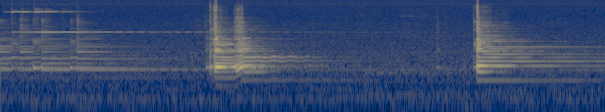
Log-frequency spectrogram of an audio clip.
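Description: Pipa played solo: a few quick, soft plucked notes, then a loud plucked chord about two seconds in with a brief bend in pitch. A single loud plucked note near the end rings out and slowly fades.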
